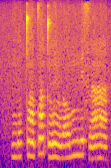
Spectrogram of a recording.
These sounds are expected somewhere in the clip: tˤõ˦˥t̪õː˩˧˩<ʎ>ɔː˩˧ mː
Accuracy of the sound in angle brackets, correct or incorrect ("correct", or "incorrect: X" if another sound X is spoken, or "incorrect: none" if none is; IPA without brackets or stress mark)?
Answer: incorrect: l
